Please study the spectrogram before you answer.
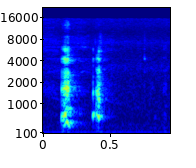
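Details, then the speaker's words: Hiccups from an adult while speaking during a crafting session: two abrupt, short voiced gulps about a quarter second apart over a faint low room hum. "I have the hiccups can you hear me oh"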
